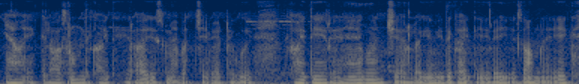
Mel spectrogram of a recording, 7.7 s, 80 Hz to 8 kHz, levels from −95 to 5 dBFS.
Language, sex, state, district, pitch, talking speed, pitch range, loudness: Hindi, male, Uttar Pradesh, Varanasi, 120 Hz, 200 wpm, 115-125 Hz, -44 LUFS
